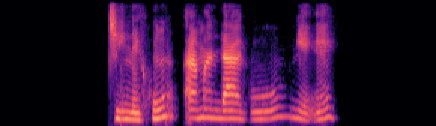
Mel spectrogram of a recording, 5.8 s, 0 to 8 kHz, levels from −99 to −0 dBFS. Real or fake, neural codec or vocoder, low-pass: fake; codec, 24 kHz, 3 kbps, HILCodec; 7.2 kHz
